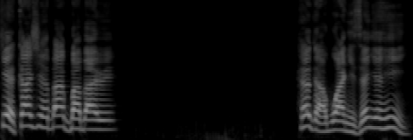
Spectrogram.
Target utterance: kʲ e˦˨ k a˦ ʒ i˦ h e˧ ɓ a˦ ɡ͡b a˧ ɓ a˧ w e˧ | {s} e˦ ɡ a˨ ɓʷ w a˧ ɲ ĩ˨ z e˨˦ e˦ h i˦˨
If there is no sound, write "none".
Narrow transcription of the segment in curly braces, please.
h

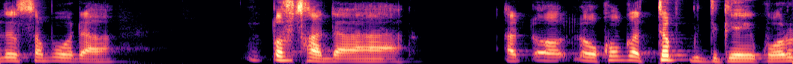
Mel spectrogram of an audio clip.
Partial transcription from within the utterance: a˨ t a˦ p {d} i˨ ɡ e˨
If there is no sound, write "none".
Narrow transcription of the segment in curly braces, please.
d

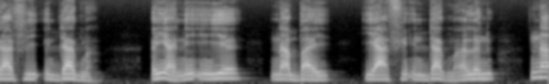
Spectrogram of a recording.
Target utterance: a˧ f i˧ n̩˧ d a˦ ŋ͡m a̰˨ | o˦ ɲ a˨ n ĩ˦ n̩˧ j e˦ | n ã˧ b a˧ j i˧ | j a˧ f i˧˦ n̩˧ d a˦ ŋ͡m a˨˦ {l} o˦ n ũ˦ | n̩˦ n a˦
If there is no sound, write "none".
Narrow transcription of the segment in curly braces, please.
l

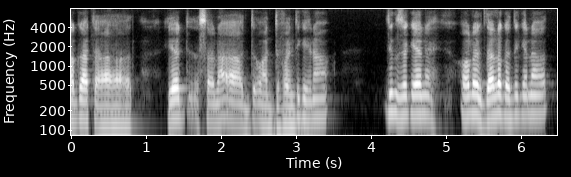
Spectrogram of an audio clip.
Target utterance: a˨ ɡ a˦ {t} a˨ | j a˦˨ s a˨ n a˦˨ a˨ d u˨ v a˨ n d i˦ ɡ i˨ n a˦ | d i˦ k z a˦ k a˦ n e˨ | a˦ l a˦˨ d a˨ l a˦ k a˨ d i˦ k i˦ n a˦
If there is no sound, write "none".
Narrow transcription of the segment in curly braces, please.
t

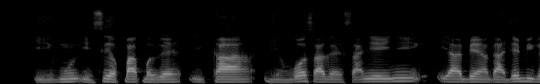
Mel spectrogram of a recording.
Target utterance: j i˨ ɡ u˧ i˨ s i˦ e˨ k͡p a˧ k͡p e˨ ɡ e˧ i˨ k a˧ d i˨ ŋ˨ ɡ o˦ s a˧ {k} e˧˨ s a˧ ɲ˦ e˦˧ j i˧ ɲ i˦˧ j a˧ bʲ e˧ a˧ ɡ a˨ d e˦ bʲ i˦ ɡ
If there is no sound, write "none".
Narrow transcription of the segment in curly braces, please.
ɡ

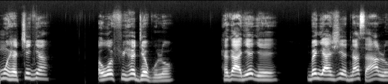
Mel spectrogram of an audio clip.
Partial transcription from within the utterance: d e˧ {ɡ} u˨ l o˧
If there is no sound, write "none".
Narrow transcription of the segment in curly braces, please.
ɡ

